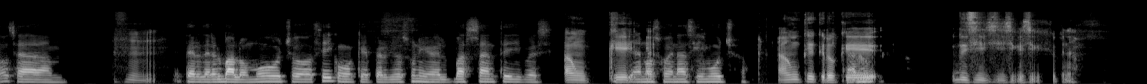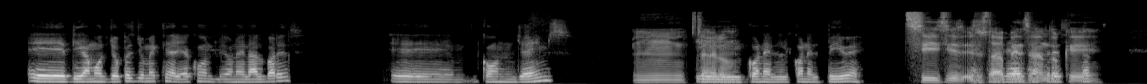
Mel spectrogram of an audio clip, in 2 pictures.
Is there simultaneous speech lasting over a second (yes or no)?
yes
